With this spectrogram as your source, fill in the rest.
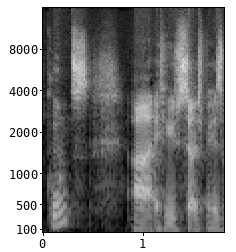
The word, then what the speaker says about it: Kuntz: Okay, German name, pronounced Kuntz.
